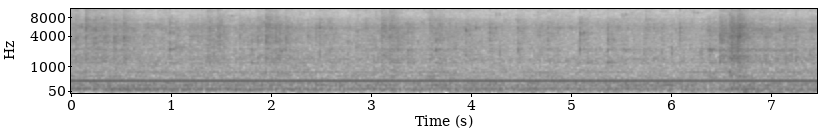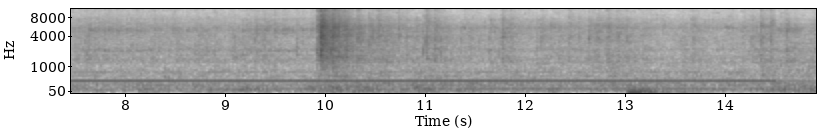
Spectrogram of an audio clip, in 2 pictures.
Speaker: So, since the humidity has gotten to our electric motor here, don't plug it in just yet. So, it's seized up. We have to help it.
